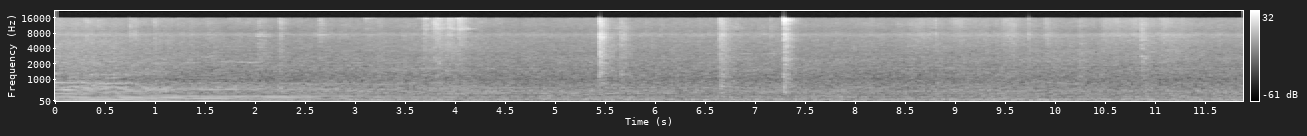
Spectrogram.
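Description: Steady low mechanical hum of a busy street-food stall kitchen, with a deeper pitched drone that fades over the first few seconds. A few sharp clinks of utensils and bowls about four to seven seconds in.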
